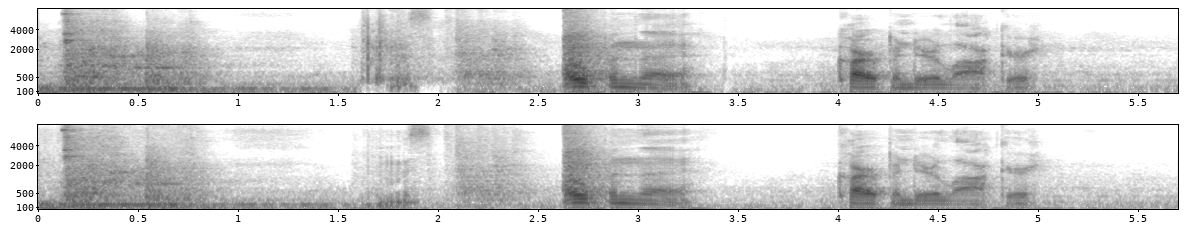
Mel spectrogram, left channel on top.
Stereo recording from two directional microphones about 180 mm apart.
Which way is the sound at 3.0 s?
60° right (ahead or behind).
